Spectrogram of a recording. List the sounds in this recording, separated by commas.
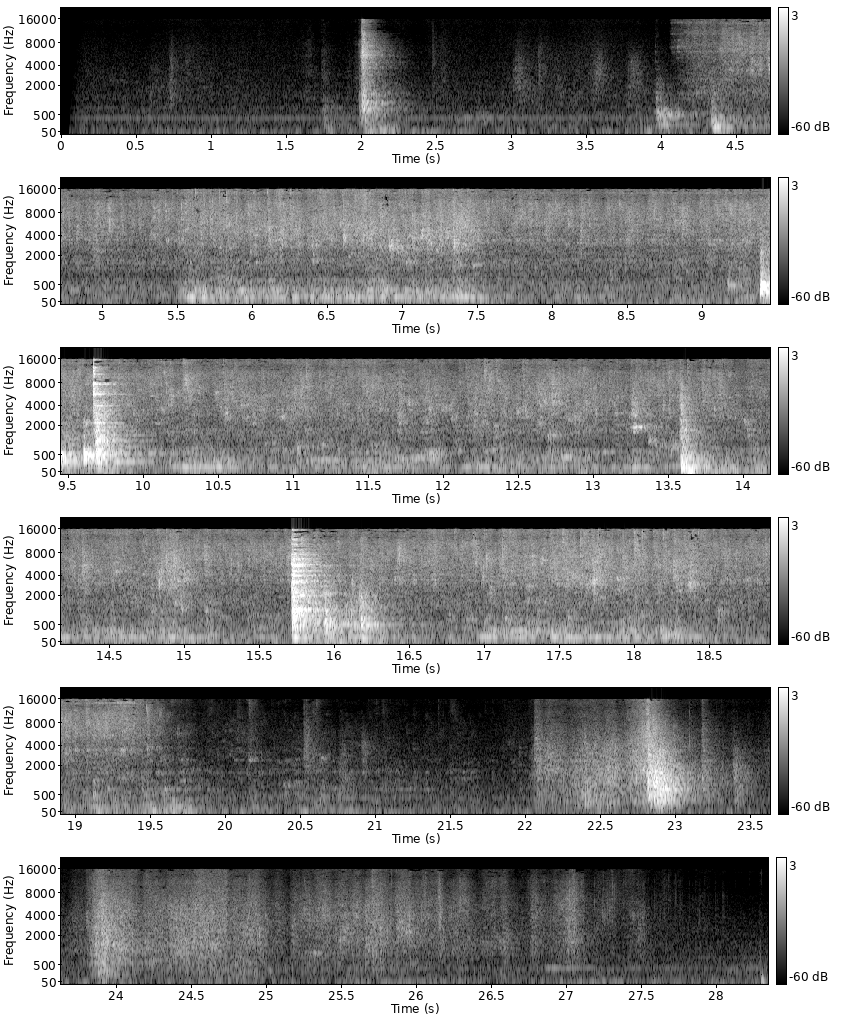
light switch, running water, cutlery and dishes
